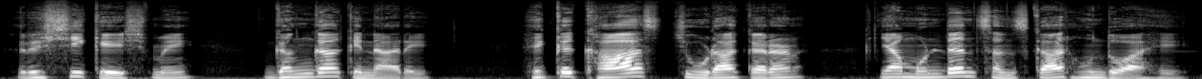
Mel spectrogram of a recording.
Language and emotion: Sindhi, neutral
